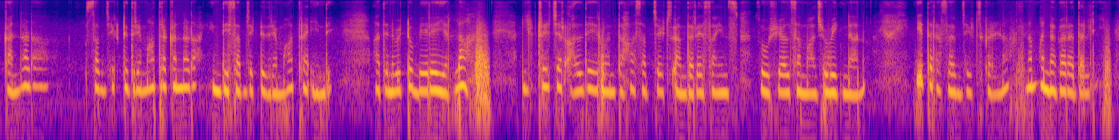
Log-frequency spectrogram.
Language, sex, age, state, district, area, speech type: Kannada, female, 18-30, Karnataka, Tumkur, rural, spontaneous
